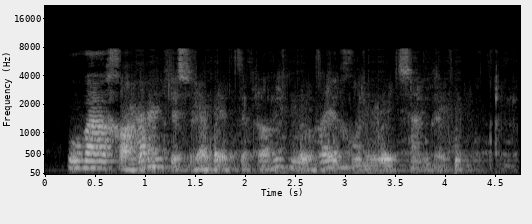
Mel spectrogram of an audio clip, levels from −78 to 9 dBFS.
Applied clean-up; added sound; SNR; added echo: neural separator model SepFormer DNS4.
